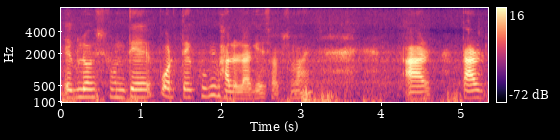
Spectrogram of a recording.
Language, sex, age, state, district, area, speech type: Bengali, female, 30-45, West Bengal, Kolkata, urban, spontaneous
